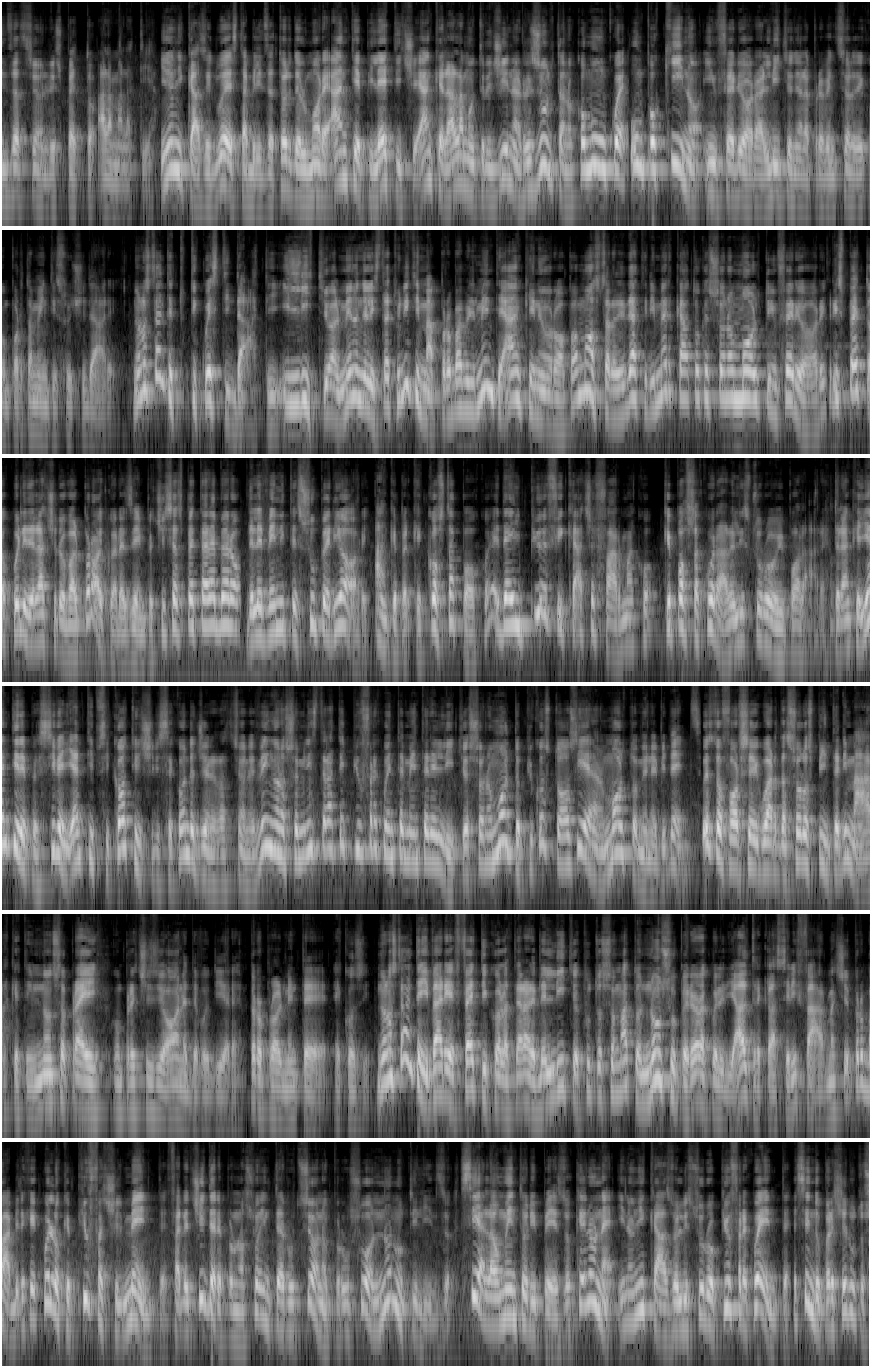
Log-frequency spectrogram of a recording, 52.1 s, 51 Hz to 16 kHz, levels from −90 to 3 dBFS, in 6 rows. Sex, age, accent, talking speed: male, 30-49, native, 200 wpm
